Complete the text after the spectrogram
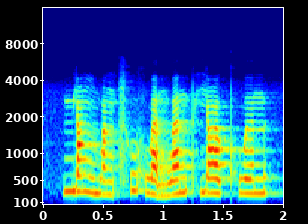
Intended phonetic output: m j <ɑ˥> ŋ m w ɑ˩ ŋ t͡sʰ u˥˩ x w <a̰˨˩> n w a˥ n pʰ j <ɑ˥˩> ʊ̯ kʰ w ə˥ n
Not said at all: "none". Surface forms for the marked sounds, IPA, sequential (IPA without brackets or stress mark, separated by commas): ɑ˥˩, a̰˨˩, ɑ˥˩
